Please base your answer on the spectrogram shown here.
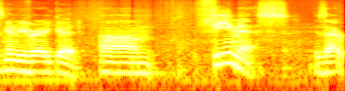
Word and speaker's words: Themis: And just make a note of the pronunciation for the character. It's this character. It's Themis.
